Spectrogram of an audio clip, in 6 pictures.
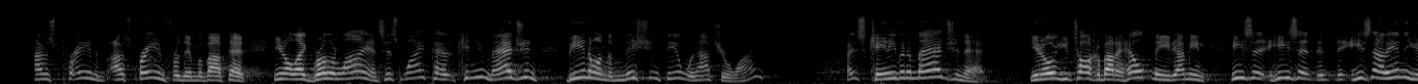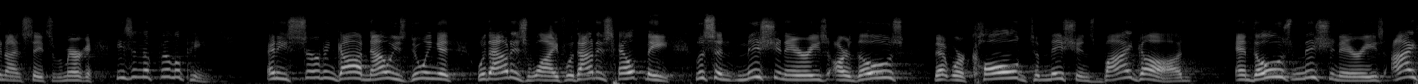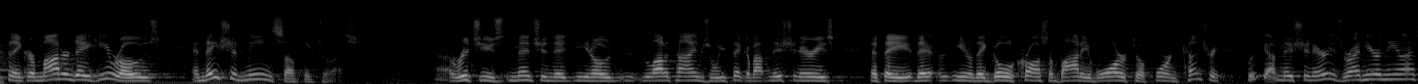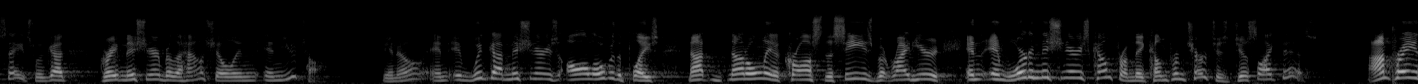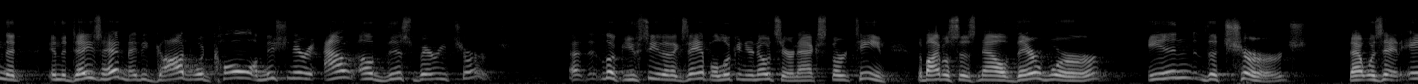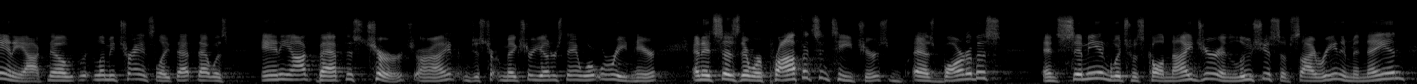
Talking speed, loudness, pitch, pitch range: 195 wpm, -34 LUFS, 220 Hz, 185-265 Hz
